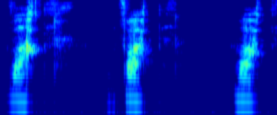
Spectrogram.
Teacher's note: The T is pronounced right on the very tip of the tongue. And the V is somewhere between the English V and W.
